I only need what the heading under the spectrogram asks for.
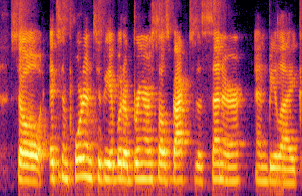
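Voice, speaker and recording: A woman speaks in a Spanish accent at a medium pitch. Her pace is fairly quick. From Miami, Florida. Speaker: holistic nutritionist. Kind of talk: interview.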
